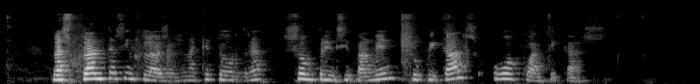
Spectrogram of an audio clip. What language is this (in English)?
Catalan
